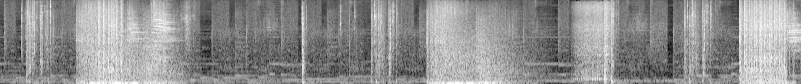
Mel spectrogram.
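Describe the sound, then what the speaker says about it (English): Grease gun submachine guns firing in the strategy game Empires Shall Fall: several loud bursts of rapid automatic fire a few seconds apart, with scattered single sharp shots in between. "I do like those grease guns."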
